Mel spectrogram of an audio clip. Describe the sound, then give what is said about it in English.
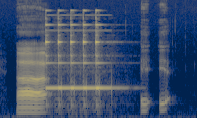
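A bell sound effect rings out as a sustained bright tone with several quick repeated strikes, framed by brief voice sounds before and after. “Give yourself a triple bell there.”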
